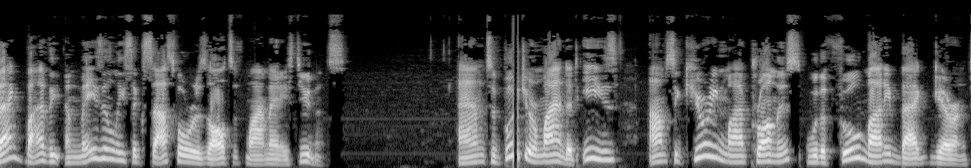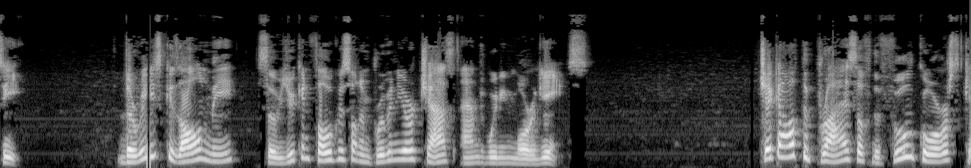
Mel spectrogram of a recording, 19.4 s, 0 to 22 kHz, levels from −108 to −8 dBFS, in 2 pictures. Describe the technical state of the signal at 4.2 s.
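At 4.2 s the signal is intact, with no audible fault at that point.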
